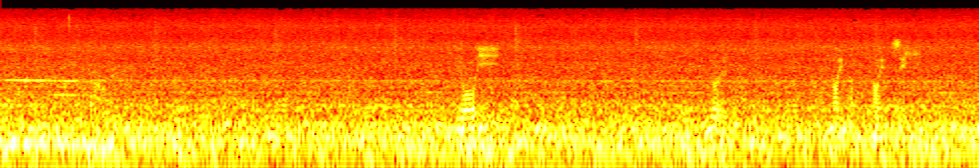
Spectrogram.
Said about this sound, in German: So, wir bremsen mal.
